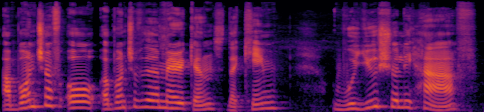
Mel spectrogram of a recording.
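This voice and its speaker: A Venezuelan-accented man talks on a casual podcast. His voice sits somewhat high for a man. He explains things in a rambling way, often stopping and restarting his sentences. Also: lively intonation. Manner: rambling, halting, many restarts and fillers. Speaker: podcast co-host. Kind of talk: casual bilingual podcast chat.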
